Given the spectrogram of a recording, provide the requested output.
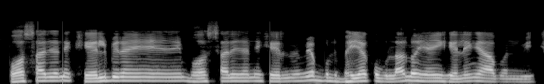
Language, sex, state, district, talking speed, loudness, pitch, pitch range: Hindi, male, Uttar Pradesh, Jyotiba Phule Nagar, 230 wpm, -16 LUFS, 155 Hz, 145-170 Hz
